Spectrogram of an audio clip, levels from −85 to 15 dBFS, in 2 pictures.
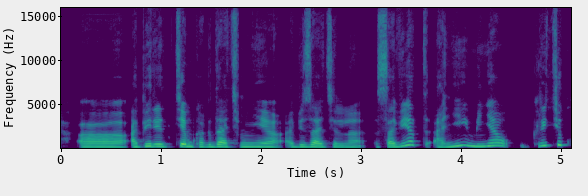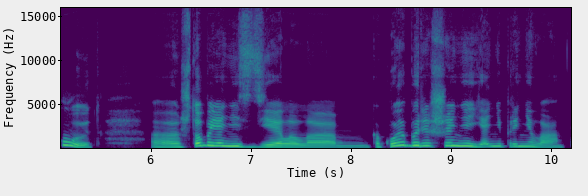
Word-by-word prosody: а, 195 -1 -1
а 200 - 0
перед 250 -1 0
тем, 245 -3 +4
как 220 -1 -4
дать 215 -2 +1
мне 205 -2 -1
обязательно 190 -3 -2
совет, 215 - 0
они 230 - -2
меня, 295 +3 0 0.3
критикуют, 345 - 0 0.6
э, 190 +1 -2
что 275 +11 +3
бы 345 +1 +3
я 320 -1 +5
ни 275 -1 +5
сделала, 175 -5 0
м, 155 0 -16
какое 275 - +2
бы 340 0 +4
решение 310 -1 +3
я 245 -1 -2
ни 270 0 -1
приняла. 250 -7 -3
215 Hz, 145 wpm, -21 LUFS, 190-285 Hz, 0.6 s, я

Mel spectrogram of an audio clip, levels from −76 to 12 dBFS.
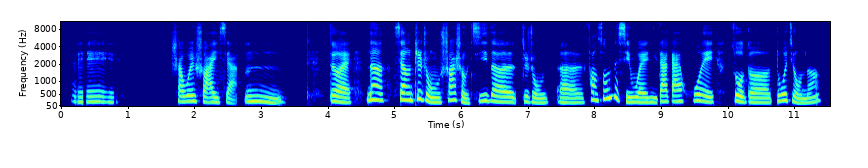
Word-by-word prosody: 诶， 200 -1 -5 0.8
稍 210 -1 -2
微 225 +1 +2
刷 195 -4 0
一 185 - -1
下。 175 -3 -5
嗯， 205 -5 -1 0.6
对， 190 -5 +3 0.2
那 270 -1 +4
像 275 -2 +4
这 315 +4 +1
种 190 -9 +2
刷 265 +9 0
手 185 -10 -1
机 230 +9 -3
的 200 -5 +2
这 210 - -3
种， 170 -2 -3
呃， 175 -2 -2
放 280 -2 -1
松 320 +7 +1
的 370 - +3
行 195 -6 +1
为， 180 -1 +3
你 180 -1 -2
大 215 +2 +1
概 215 +1 0
会 220 -5 -1 0.2
做 225 -4 +4
个 175 -2 0
多 240 +3 +2
久 215 -10 -1
呢？ 190 +8 -4
205 Hz, 170 characters per minute, -28 LUFS, 185-230 Hz, 0.8 s, 那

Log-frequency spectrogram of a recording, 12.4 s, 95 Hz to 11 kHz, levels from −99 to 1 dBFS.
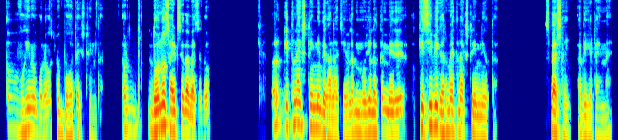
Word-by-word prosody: ओ - - -6 0.2
वही 130 +3 0
मैं 140 -1 -1
बोल 105 -2 -6
रहा 110 - -4
हूँ - - -7
उसमें 120 0 -8
बहुत 110 +1 -3
एक्सट्रीम 105 -1 -10
था - - -23 0.4
और 140 0 -3
द 135 -1 -14 0.3
दोनों 150 +5 +9
साइड 130 -1 +6
से 140 - +1
था 125 - +7
वैसे 100 - -2
तो। - - -6 1.3
पर - - -3
इतना 160 +3 +1
एक्सट्रीम 160 -3 0
नहीं 145 - +3
दिखाना 105 -4 +1
चाहिए, 105 +2 -6
मतलब 120 +1 -2
मुझे 115 +2 +2
लगता 120 +2 0
है 135 - -3
मेरे 125 +1 +2 0.4
किसी 150 +1 +4
भी 155 0 +5
घर 125 -2 +1
में 130 - +3
इतना 125 +1 -1
एक्सट्रीम 115 -2 -2
नहीं 105 -1 -1
होता। 100 - -12 1.1
स्पेशली 120 -4 +2 0.2
अभी 110 -3 -4
के 105 - -4
टाइम 100 0 -12
में। 110 +5 -14
120 Hz, 205 wpm, -25 LUFS, 110-135 Hz, 1.3 s, दोनों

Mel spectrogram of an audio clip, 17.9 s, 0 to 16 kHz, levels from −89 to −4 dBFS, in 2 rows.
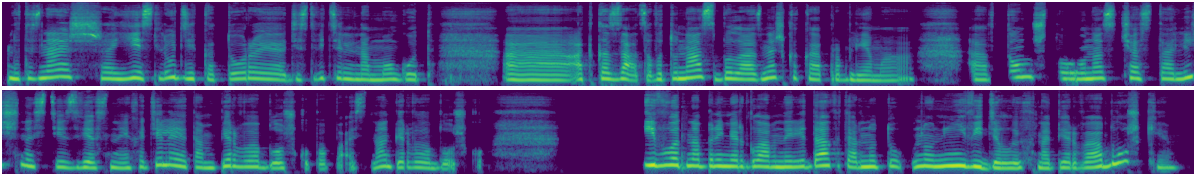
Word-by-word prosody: Ну 240 - +2
ты 245 - -6
знаешь, 290 +2 0
есть 240 +1 +2
люди, 250 -1 0
которые 225 0 -4
действительно 215 +2 -3
могут, 205 0 -4 0.5
а-а, 195 -2 -1
отказаться. 225 +1 -1
Вот 215 +2 -4
у - - +2
нас 275 0 +4
была, 220 -1 0
знаешь, 270 +6 -1
какая 225 -5 -5
проблема? 195 -1 -6 0.5
Э, 205 -1 -4
в - - -13
том, 285 +2 0
что 280 -4 -5
у 230 0 0
нас 245 +1 +3
часто 245 -2 -3
личности 255 -1 -1
известные 205 -1 -2
хотели 255 +5 -1
там 210 -4 -3
1 235 0 -1
обложку 195 -3 -4
попасть. 165 +4 -11
На 240 +5 -2
1 210 -2 -4
обложку. 180 -3 -9 1.2
И 290 0 +8
вот, 290 +1 +4
например, 255 -2 +3
главный 230 -1 +2
редактор, 255 -1 +1
ну 235 +1 +5
ту 235 0 -6
ну, 250 +2 +4
не 265 +2 +8
видел 200 -6 +3
их 185 +2 -3
на 190 -2 -2
1 205 +2 -1
обложке 265 - -1
230 Hz, 160 wpm, -26 LUFS, 205-255 Hz, 1.2 s, И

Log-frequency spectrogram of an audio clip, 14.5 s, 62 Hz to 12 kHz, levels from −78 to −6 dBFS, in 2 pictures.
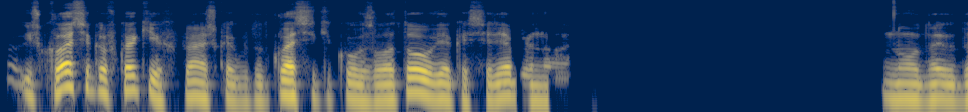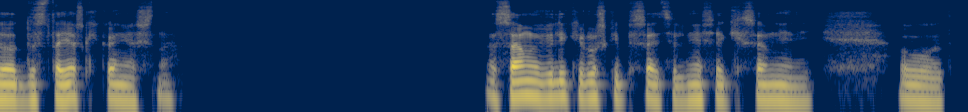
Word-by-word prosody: Из 135 -5 -5
классиков 170 -7 +5
каких? 165 -9 +1
Понимаешь, 130 -3 0
как 115 -3 -4
бы 105 - -9
тут 110 0 -7
классики 130 -3 +4
какого 115 -1 -1
золотого 115 +7 +4
века, 120 -2 0
серебряного. 115 -4 -2 2.4
Ну, 120 -1 -1
До 115 0 0
До 115 +1 +2
Достоевский, 115 +2 -2
конечно. 115 0 -6 2.4
Самый 130 +3 +3
великий 125 0 -3
русский 120 -1 -5
писатель, 115 -2 -6
вне 115 +1 -3
всяких 115 -1 -10
сомнений. 110 -3 -4 0.6
Вот. 105 -3 -5
115 Hz, 105 wpm, -24 LUFS, 110-125 Hz, 2.4 s, классиков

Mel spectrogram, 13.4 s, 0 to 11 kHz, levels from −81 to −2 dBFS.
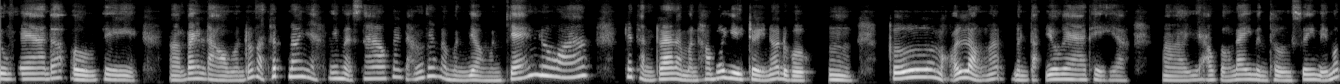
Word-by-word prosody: yoga 215 0 +1
đó 245 +4 -2
ừ, 185 -5 +3
thì, 180 -4 -1 0.3
ờ, 175 -1 -3
ban 225 0 +2
đầu 175 -5 -1
mình 165 0 -4
rất 270 - -3
là 300 - 0
thích 315 - +2
nó 305 - +3
nha, 300 -5 0
nhưng 235 -1 -1
mà 210 -5 -1
sau 230 +4 -2
cái 295 -1 -5
cảm 220 +5 -4
giác 325 +2 -1
là 265 - -4
mình 175 -4 -3
dần 170 -3 0
mình 160 0 -4
chán 235 - +3
nó 345 -2 +5
quá, 295 +4 +1 0.4
cái 295 -1 -1
thành 175 -7 -3
ra 210 +4 +5
là 215 -2 +1
mình 170 -2 -1
hông 210 +4 -1
có 255 - +3
duy 230 -6 +5
trì 190 -5 +4
nó 200 +6 0
được 170 -6 +2 0.2
ừm. 185 -3 +1 0.4
Cứ 275 +6 +6
mỗi 220 0 0
lần 220 -10 +2
á 220 +3 -3
mình 180 -3 -3
tập 170 -1 -7
yoga 200 -1 +2
thì, 190 - -3 0.2
à, 165 -1 -8 0.3
ờ, 175 - -3 0.3
dạo 180 -1 -4
gần 165 +1 -4
đây 195 +1 +1
mình 185 -3 -1
thường 165 -2 -1
xuyên 195 +5 0
bị 165 -1 0
mất 265 +6 0
205 Hz, 250 wpm, -22 LUFS, 175-235 Hz, 0.4 s, Cứ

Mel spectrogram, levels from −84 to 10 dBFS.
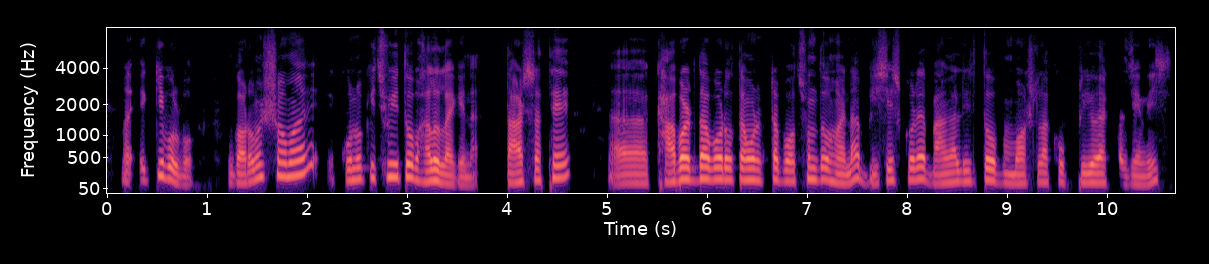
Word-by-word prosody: মানে - - -6
এ - - -4
কি 215 - +1
বলব? 125 -9 0 0.5
গরমের 145 +11 0
সময় 215 +3 +3 0.4
কোন 155 +1 0
কিছুই 195 +2 0
তো 195 - +8
ভালো 145 +2 +6
লাগে 105 -2 -2
না। - - -12 0.3
তার 130 +1 +2
সাথে 160 +4 -1 0.6
আ - - -3 0.4
খাবার 140 +6 +6
দাবারও 170 -1 +6
তেমন 160 0 +5
একটা 165 - 0
পছন্দ 160 +3 -2
হয় 120 -2 -1
না। - - 0 0.2
বিশেষ 155 +7 -5
করে 165 +2 +3
বাঙালির 135 +4 -2
তো 160 - +5 0.3
মসলা 120 +3 -3
খুব 130 - -6
প্রিয় 125 +1 0
একটা - - -10
জিনিস। 110 +8 -6
150 Hz, 175 wpm, -22 LUFS, 125-170 Hz, 0.6 s, তো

